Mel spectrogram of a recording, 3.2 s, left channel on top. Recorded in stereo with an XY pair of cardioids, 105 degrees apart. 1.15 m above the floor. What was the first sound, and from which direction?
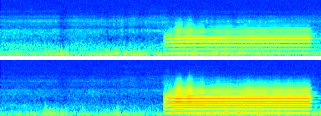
A trumpet, 60° right.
